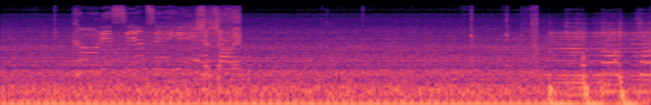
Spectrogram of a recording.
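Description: Ford Kuga's Sony head unit playing through the car's speakers: a short stretch of broadcast speech about a second in, then music starting loudly near the end. A steady low hum from the car runs underneath.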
